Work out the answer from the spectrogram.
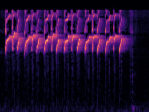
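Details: A purple-throated sunbird sings to take on a rival, delivering a quick, even string of very high twittering double notes, about seven per second, before stopping abruptly.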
